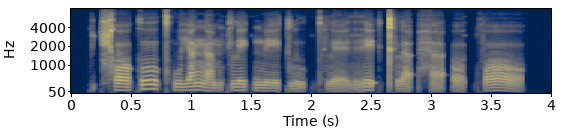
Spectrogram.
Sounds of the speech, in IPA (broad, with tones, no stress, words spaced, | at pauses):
t͡ɕʰɔː˧koː˥˩ kʰwi˦˥a̯ŋa˧m kle˥˩k̚ meː˧kluː˨˩k̚pʰlɛː˨˩ re˥˩ʔkʰla˨˩ʔhaː˩˦ ʔɔː˨˩t̚fɔː˥˩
